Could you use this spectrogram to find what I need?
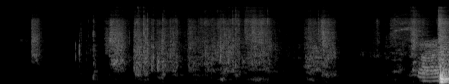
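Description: Plastic and cardboard rustle as items are handled.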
